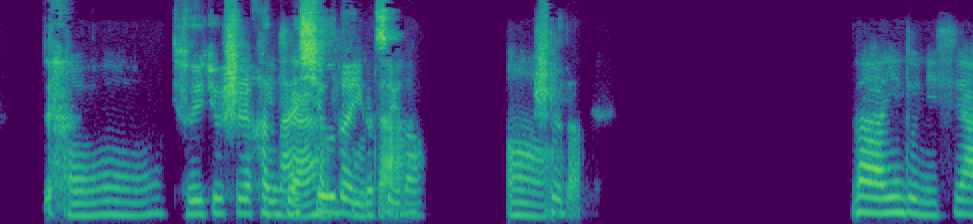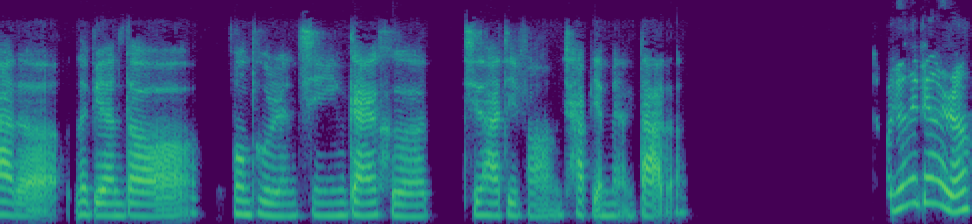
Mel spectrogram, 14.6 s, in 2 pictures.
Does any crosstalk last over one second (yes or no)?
yes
